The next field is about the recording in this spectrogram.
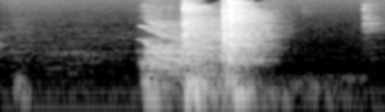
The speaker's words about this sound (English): Hang on. Let me shut my door real quick.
